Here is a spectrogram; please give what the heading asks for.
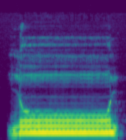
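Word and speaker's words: نون: আপনারা স্ক্রিনে দেখতে পাচ্ছেন জিহ্বার আগা তার বরাবর উপরে তালুর সঙ্গে লাগিয়ে উচ্চারিত হয়। আপনারা জিহ্বার আগাটা তার বরাবর উপরে তালুর সঙ্গে লাগিয়ে উচ্চারণ করুন এবং আমার সাথে বলুন নুন।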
